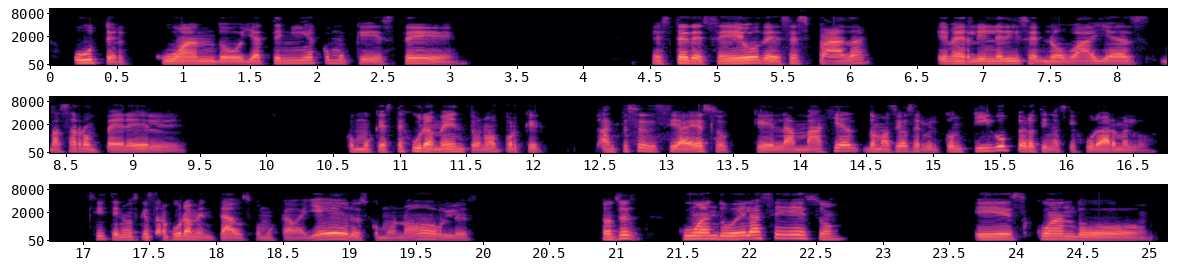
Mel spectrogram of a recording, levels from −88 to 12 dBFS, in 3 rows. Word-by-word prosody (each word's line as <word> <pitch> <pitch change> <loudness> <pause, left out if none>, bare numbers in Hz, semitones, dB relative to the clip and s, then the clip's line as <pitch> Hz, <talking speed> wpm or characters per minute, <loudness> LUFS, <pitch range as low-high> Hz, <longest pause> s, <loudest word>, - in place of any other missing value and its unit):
Úter, 165 +1 +2 0.2
cuando 125 -2 +2
ya 120 +1 +1
tenía 150 +3 -2
como 150 -4 -8
que 120 -2 -3
este 120 -2 -1 1.4
este 155 +5 +4
deseo 145 +3 +5
de 135 -4 +4
esa 120 - -5
espada, 145 +1 0 0.5
que 130 +1 -1
Merlín 130 -1 +2
le 130 - +3
dice: 135 +1 0
"No 120 -2 -1
vayas, 125 +1 -1
vas 110 +1 -7
a - - 0
romper 110 -3 -1
el" 110 -7 -2 1.2
"como 120 0 -3
que - - -2
este 155 +6 -4
juramento, 135 -4 +3
¿no?". 135 +4 -3
Porque 130 -2 -5 0.4
antes 135 +2 -5
se 175 - -1
decía 135 -4 +3
eso, 120 -7 -1
que 120 -2 -1
la 115 -1 -1
magia 125 +9 0
nomás 125 -1 -3
iba 145 - +2
a - - -6
servir 120 -4 -7
contigo, 155 +9 -1
pero 140 -7 +2
tenías 110 -3 -7
que 115 - -12
jurármelo. 110 -3 -1 0.3
Sí, 160 - -7
tenemos 135 -3 -4
que 140 - -3
estar 140 +1 -3
juramentados, 120 -6 0
como 105 -1 -14
caballeros, 460 - +2
como 100 -1 -11
nobles. 120 -2 -5 0.9
Entonces, 180 +5 0 0.2
cuando 170 -1 +4
él 175 +2 +5
hace 195 +1 +2
eso, 155 -5 -4 1.0
es 140 0 +1
cuando 125 - 0
130 Hz, 145 wpm, -21 LUFS, 120-150 Hz, 1.4 s, deseo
